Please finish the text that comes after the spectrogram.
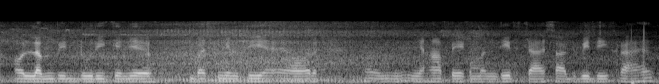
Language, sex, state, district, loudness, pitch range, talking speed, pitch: Hindi, male, Bihar, Araria, -19 LUFS, 130-135 Hz, 155 wpm, 130 Hz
